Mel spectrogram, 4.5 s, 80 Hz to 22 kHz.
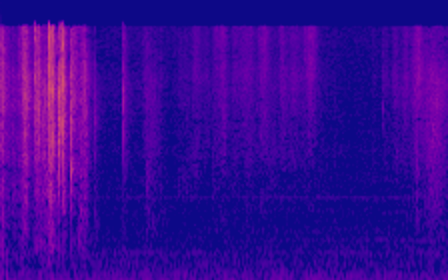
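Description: Plastic wrapper of a 2017 Topps Archives baseball card pack crinkling and tearing as it is opened by hand, loudest in the first second, followed by faint handling of the cards.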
